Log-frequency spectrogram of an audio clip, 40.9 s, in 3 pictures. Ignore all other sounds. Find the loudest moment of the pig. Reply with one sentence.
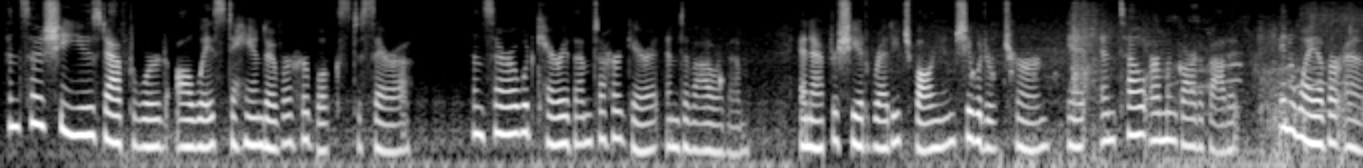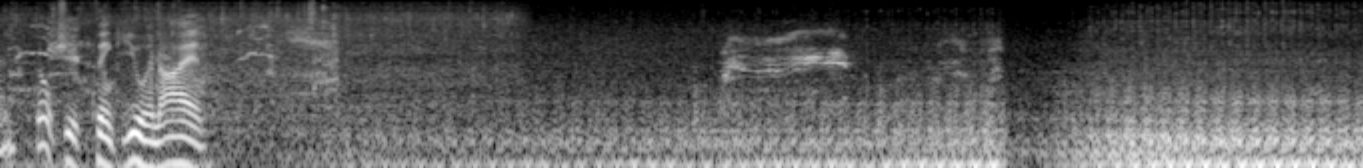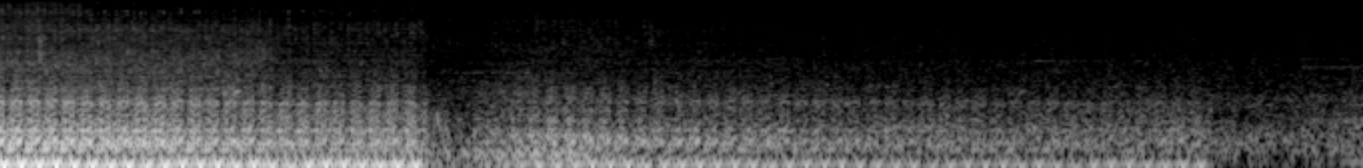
The volume of the pig peaks at 22 seconds.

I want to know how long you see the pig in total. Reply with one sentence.
The pig can be heard for 3 seconds in total.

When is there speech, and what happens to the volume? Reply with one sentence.
You can hear the speech from 0.1 to 15.7 s, at a steady volume.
